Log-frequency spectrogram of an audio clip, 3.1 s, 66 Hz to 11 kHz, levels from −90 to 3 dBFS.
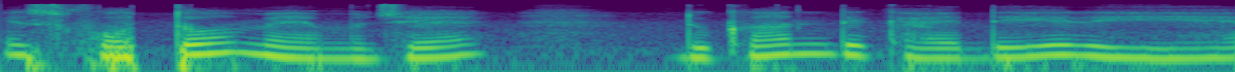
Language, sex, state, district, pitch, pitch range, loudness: Hindi, female, Arunachal Pradesh, Lower Dibang Valley, 200 Hz, 185-225 Hz, -19 LUFS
